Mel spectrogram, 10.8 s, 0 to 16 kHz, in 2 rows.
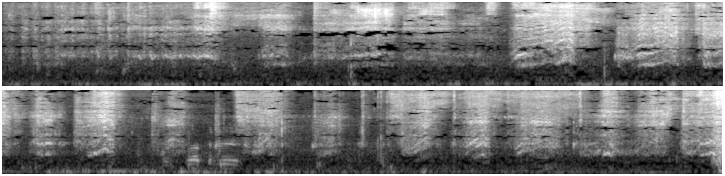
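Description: Electric motor and gears of a 1/10 scale RC rock crawler whining in short rising bursts with the throttle, while its tyres churn and splash through shallow muddy water.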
